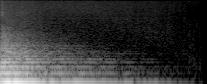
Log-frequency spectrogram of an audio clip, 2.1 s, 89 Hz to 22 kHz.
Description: STR PIZZ.04L.wav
